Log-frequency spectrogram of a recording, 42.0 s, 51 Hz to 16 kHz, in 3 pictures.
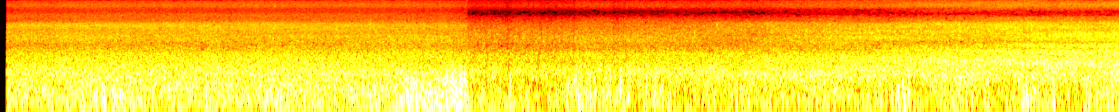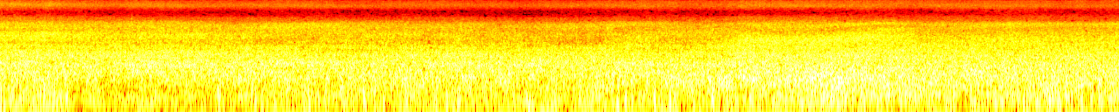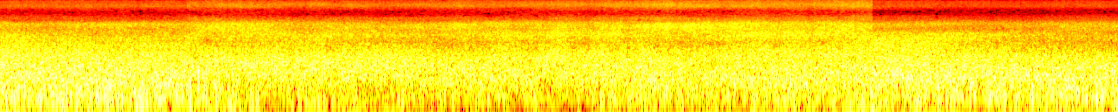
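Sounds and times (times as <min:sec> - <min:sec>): flowing water rushing: 0:00.1 - 0:41.9
wind buffeting microphone: 0:05.0 - 0:08.6.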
